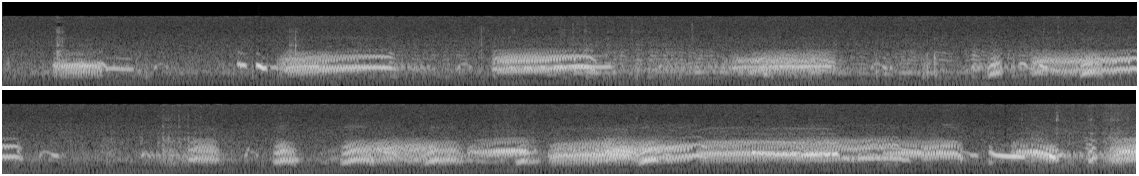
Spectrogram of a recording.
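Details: Meerkat (Suricata suricatta), calls.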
